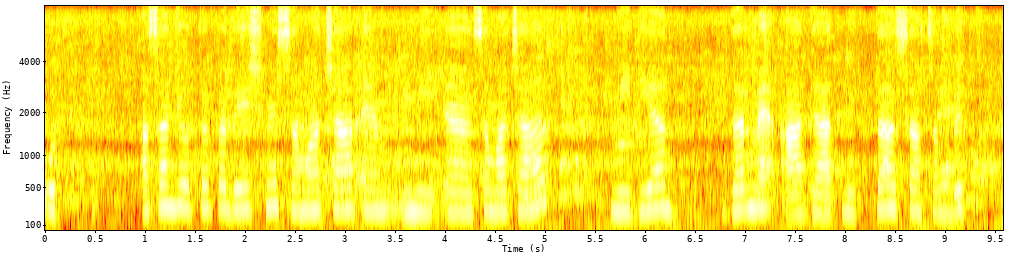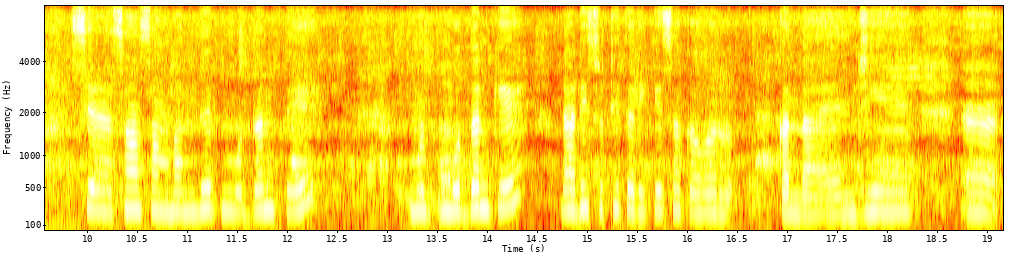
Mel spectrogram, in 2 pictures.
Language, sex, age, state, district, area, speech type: Sindhi, female, 45-60, Uttar Pradesh, Lucknow, urban, spontaneous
